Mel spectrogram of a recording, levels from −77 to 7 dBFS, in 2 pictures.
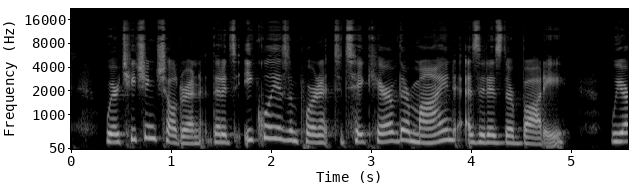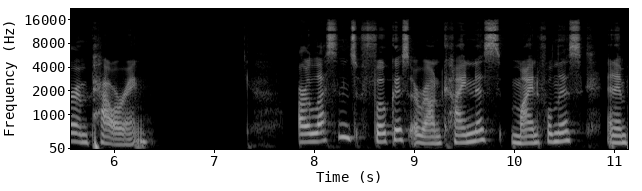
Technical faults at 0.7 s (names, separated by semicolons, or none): imaging from linear upsampling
